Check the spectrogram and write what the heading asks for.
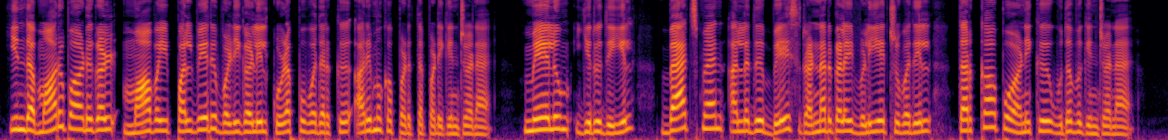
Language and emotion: Tamil, neutral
